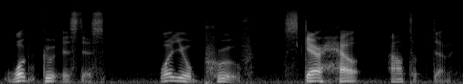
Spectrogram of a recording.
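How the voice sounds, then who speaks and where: A man's voice: a little high, animated, takes it slowly, gravelly, darkish tone, no echo, heavily acted. A man reading as an anxious older man hissing urgent warnings.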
